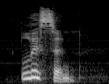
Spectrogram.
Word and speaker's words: listen: The S-T-E-N pattern, as in the word listen, and the S-T-L-E pattern, as in the word whistle. Both of those patterns are pronounced with no T sound. Let's look at the first word, listen.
